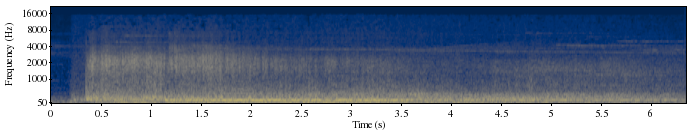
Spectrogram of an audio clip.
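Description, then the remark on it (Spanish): A sudden, loud explosion bursts in and gives way to a deep, roaring rumble that stays heavy and steady for several seconds: the eruption of Mont Pelé, with a blinding flash as the top of the crater tears apart. “Con un enseguecedor destello, seguido de una horrísona explosión, la parte superior del cráter literalmente se desgarró.”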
